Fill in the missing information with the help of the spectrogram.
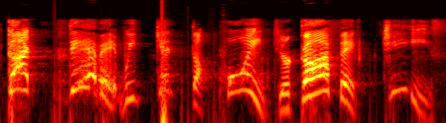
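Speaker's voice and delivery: high, strained, shouted in a put-on voice; exasperated outburst. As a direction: lose it completely, screechy and fed up. Annoyed character exploding at goth talk.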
